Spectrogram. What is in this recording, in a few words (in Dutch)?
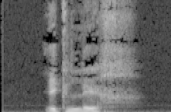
ik lig, Dutch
